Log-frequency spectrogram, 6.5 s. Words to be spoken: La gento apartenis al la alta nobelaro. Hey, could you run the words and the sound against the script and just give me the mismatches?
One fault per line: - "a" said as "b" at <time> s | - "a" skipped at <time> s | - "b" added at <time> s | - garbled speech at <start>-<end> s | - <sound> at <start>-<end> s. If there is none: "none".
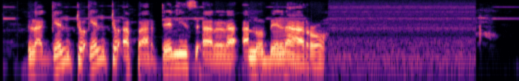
- "gento" added at 1.1 s
- "alta" skipped at 2.9 s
